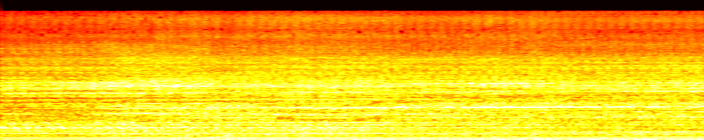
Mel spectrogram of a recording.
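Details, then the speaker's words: Suzuki APV idling after the crank-no-start fix; steady, even idle with smooth low hum, no knocks, misses or hunting; runs clean. "start so Okay na umandar na yung ano natin epb"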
